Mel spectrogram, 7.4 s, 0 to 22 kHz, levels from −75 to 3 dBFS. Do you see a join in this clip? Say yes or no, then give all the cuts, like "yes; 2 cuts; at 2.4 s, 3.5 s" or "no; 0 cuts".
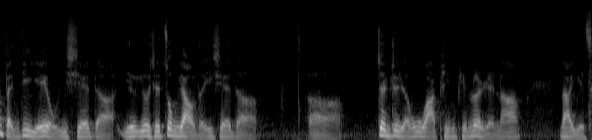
no; 0 cuts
